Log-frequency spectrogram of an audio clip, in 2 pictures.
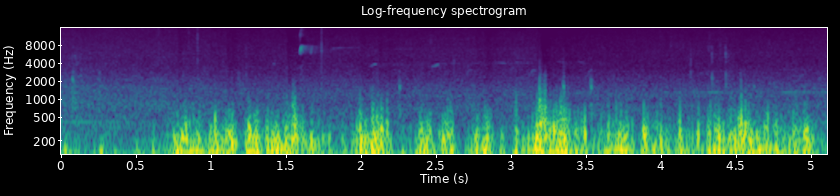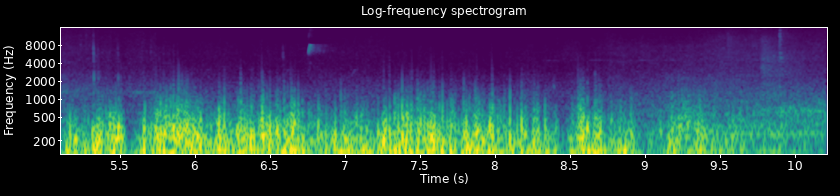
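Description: Wind buffeting the camera's microphone: a loud, gusty low rumble that swells and drops irregularly, fading near the end.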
